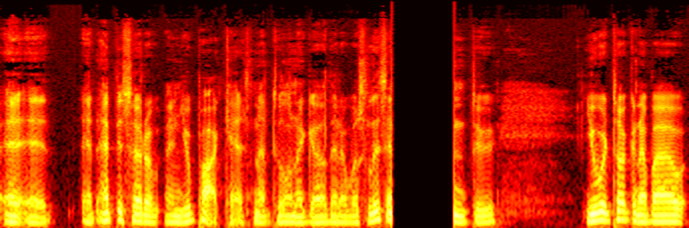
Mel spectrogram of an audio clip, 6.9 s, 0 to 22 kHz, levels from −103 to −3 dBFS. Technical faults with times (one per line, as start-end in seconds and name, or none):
3.91-4.54 rebuffering stall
